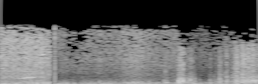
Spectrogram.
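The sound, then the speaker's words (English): Blustery wind buffets the microphone in a steady roar, with the low wash of sea waves underneath and a brief dropout partway through, heard while sitting by the sea at Westgate. “Definitely a friend of mine called being by the sea, sitting by the sea, she called it ocean therapy.”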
